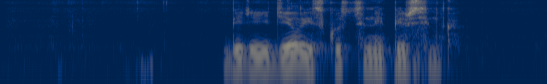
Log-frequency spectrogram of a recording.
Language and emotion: Russian, neutral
